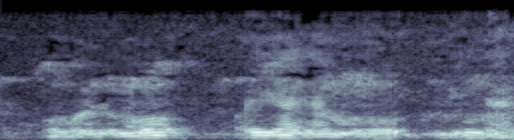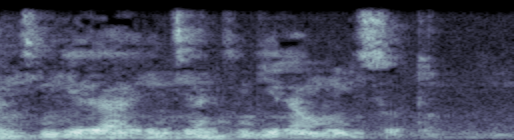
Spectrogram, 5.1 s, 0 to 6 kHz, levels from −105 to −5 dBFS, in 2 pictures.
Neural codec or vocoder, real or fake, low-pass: vocoder, 44.1 kHz, 80 mel bands, Vocos; fake; 5.4 kHz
